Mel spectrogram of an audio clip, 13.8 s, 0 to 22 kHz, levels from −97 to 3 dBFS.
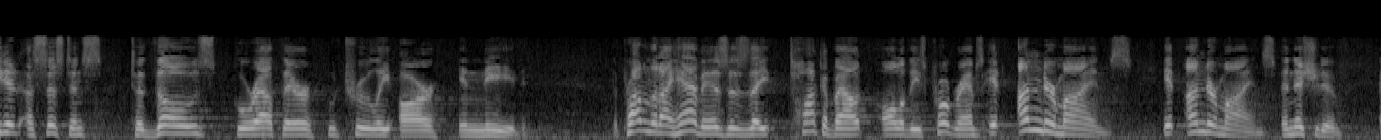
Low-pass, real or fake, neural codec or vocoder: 7.2 kHz; real; none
